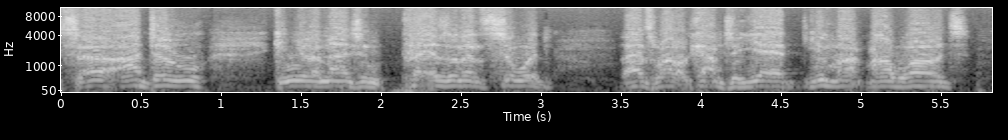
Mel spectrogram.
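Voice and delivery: high, vehement voice of a political grumbler; worked-up Southern diner, pitched high; irate Southern gentleman. A narrator's reading. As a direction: rail against a rival with relish.

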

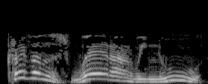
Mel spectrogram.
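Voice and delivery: high, slow Feegle brogue; broad Scottish accent. Acted. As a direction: wee Scots pixie voice. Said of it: "said Daft Willie".

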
